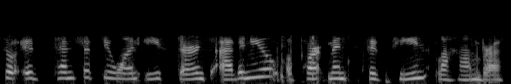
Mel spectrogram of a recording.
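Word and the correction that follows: La Habra: LAHABRA. – Yes, ma'am, I know where La Hombra, how to spell it. Give me one second. – Oh, so it's Habra, H-A, not Hombra, H-A-B-R-A.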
